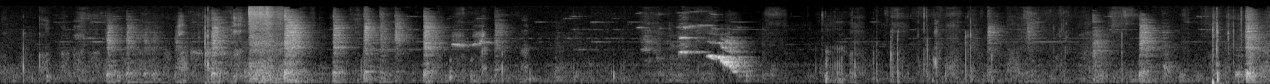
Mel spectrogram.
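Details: Labrador Retriever puppies at five weeks old: scattered short yelps and squeaks, then a high whine sliding steeply downward near the middle, amid rustling, shuffling and knocking noises.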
